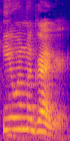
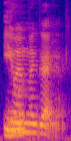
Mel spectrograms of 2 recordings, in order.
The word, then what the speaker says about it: Ewan McGregor: Ewan McGregor. – Ewan? I can't. I was going to ask you how to say it because, yeah, I think it is Ewan. – Ewan McGregor.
